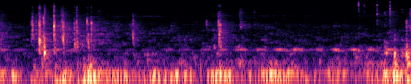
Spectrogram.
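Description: Someone types a name on a computer keyboard, a quick run of light plastic key clicks in short bursts with brief pauses, close and clear over a low steady background hum, with no talk.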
